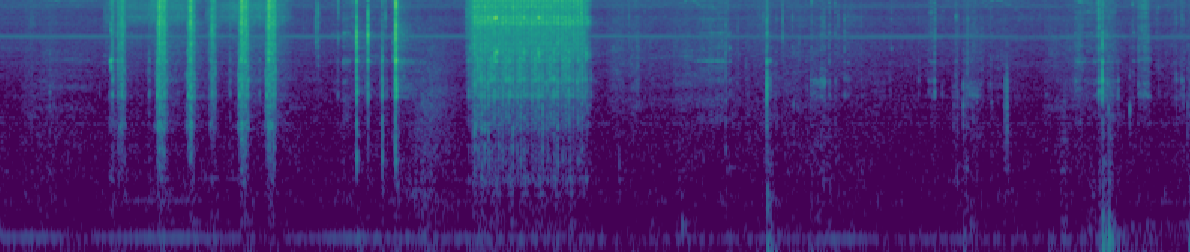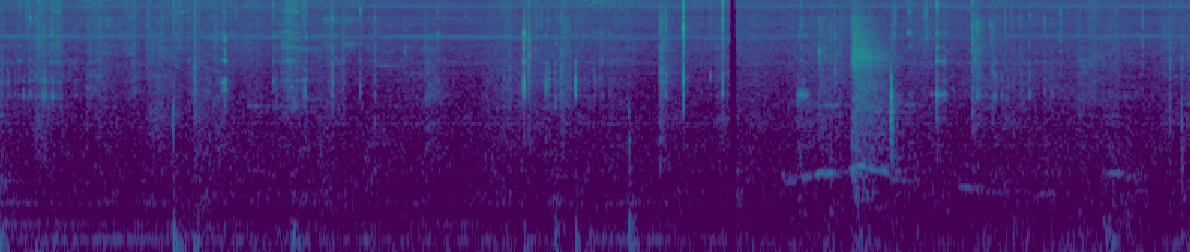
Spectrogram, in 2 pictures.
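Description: Small metal clicks and light knocks from handling the wheels and valve gear of an Accucraft Ruby live steam locomotive chassis, a quick run of clicks in the first few seconds and scattered knocks after. About six seconds in, a loud hissing rattle lasts about a second and a half.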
